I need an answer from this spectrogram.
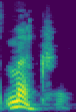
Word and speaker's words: Moriarty: People will either misspell it or mispronounce it. I'm afraid I'll have to begin calling it the way it looks. M-O-R-I-A-R-T-Y.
